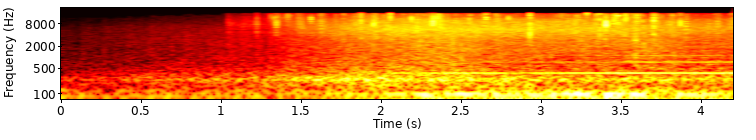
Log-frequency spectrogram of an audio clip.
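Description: Sound effect of a space capsule's atmospheric re-entry: a rumble that swells from about a second in to loud, with a crackling hiss over it, as the heat shield meets the upper atmosphere. A faint steady tone joins about halfway.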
